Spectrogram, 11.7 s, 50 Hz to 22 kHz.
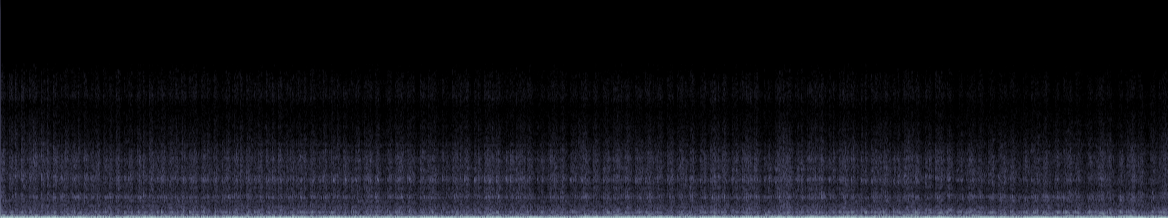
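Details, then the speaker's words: Ford Fox-body LX V8 with a big cam after fixing its surging idle: deep steady choppy lopey idle with no hunting or surging; running great, timing possibly a little low. "anyway guys I just wanted to say that the car is running great and I'm just going to let you listen to the car for a second"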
